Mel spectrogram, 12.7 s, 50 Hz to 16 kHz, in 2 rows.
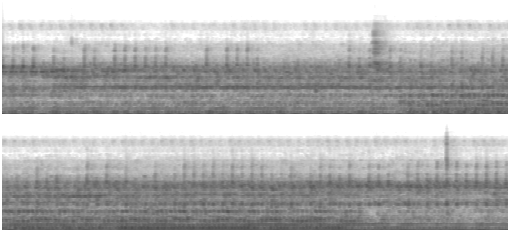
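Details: BMW N52B30 engine, cold start: steady idle with a fast, even tapping on the engine note that disappears once warmed up and revs drop to idle; cold-start engine knock, source unclear.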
